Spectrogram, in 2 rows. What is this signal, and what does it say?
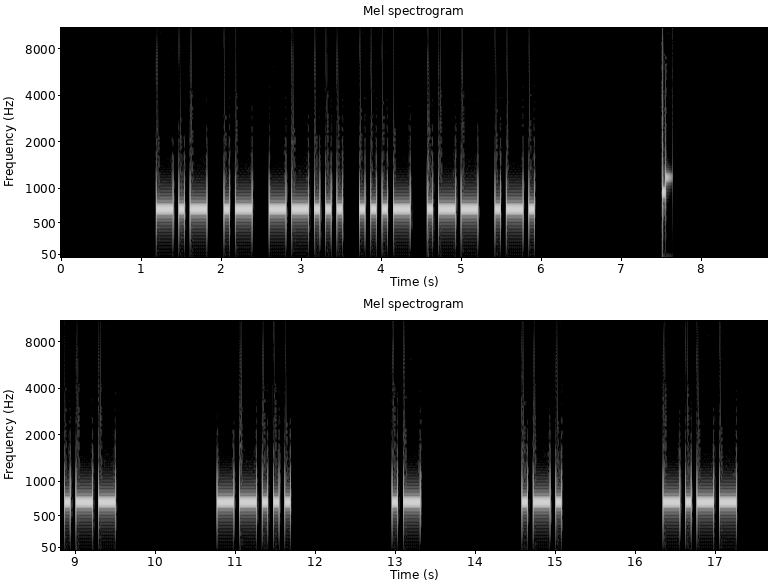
Morse code, heard as a keyed tone, about 17 wpm, spaced as for 9 wpm, 700 Hz. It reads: KA7VWR W7ARY
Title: USA Call Signs - 6x Character Spacing - 17wpm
